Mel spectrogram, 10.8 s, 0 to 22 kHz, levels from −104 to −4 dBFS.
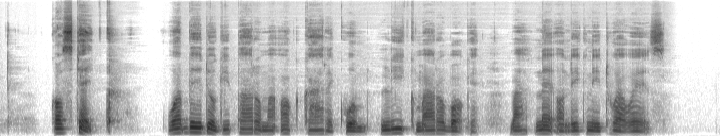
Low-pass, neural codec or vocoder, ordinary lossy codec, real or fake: none; none; none; real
